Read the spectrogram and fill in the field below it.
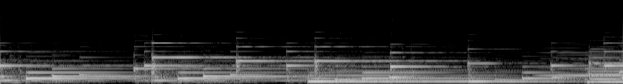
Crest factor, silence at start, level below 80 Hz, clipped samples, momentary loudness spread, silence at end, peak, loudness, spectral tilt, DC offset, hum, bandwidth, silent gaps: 14 dB; 0 s; -60 dBFS; under 0.1%; 7 LU; 0 s; -6 dBFS; -22 LUFS; -12 dB/octave; under 0.1%; none; 3.6 kHz; none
